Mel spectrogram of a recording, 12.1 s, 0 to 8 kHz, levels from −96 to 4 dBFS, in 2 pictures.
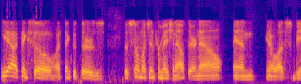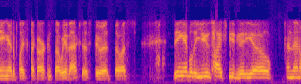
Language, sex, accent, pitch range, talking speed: English, male, American, 95-120 Hz, 205 wpm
